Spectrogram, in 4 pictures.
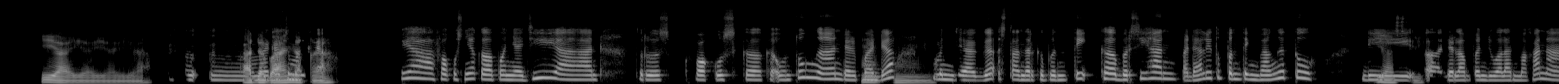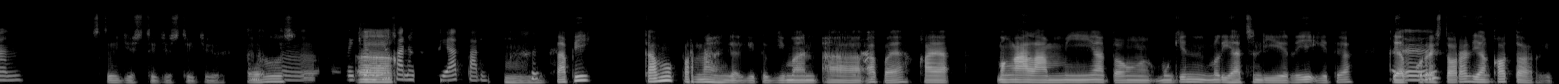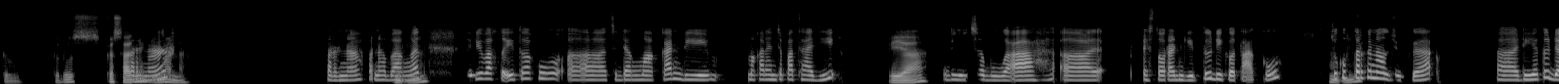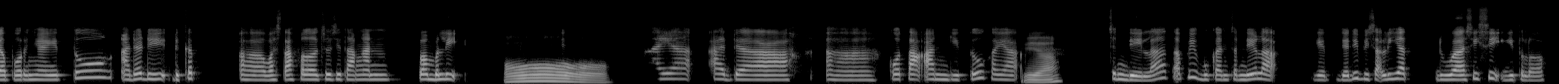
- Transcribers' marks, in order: other background noise; chuckle; unintelligible speech; "jendela" said as "cendela"
- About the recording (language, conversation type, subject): Indonesian, unstructured, Kenapa banyak restoran kurang memperhatikan kebersihan dapurnya, menurutmu?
